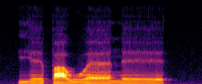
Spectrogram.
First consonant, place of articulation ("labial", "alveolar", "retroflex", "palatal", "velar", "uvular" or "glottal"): palatal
